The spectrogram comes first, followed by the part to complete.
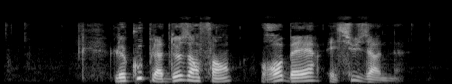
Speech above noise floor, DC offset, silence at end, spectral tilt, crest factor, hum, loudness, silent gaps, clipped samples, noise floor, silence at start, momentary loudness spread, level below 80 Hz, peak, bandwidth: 42 dB; under 0.1%; 0.55 s; -4 dB/octave; 18 dB; none; -19 LUFS; none; under 0.1%; -60 dBFS; 0.8 s; 20 LU; -70 dBFS; -2 dBFS; 10 kHz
